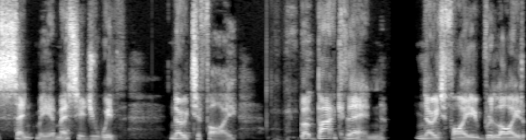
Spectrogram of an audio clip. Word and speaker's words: ntfy: But then I looked into a project called NTFY, which I'm going to pronounce as Notify, which is something that I've been aware of for a few years.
